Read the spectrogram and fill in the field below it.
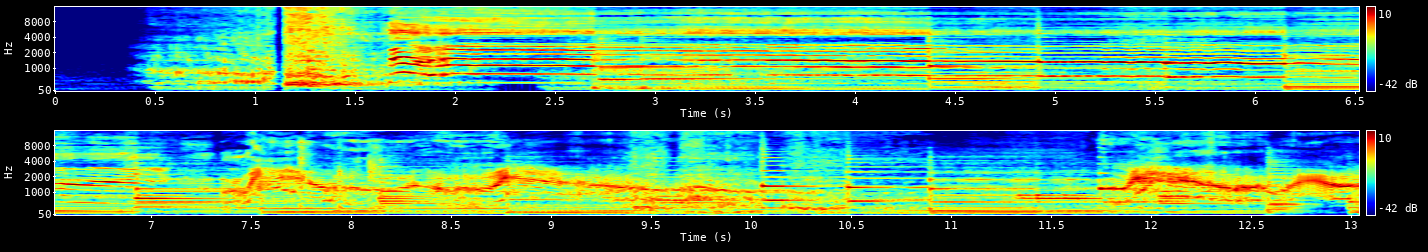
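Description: A tiger roars loudly, a long rumbling roar followed by a series of snarling growls that continue for several seconds, with no one talking.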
